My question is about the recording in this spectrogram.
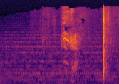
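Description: Soft, sustained string background music, with a short high cry about a second and a quarter in that falls steeply in pitch.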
